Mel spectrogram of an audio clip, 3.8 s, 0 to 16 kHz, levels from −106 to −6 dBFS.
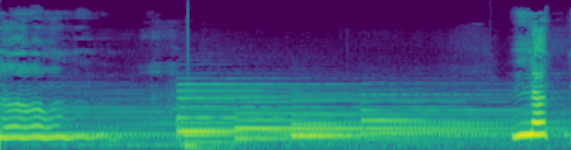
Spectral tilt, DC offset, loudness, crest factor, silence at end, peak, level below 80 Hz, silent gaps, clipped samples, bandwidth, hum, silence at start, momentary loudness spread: -5.5 dB/octave; under 0.1%; -26 LUFS; 18 dB; 0 s; -8 dBFS; -52 dBFS; none; under 0.1%; 12.5 kHz; none; 0 s; 19 LU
